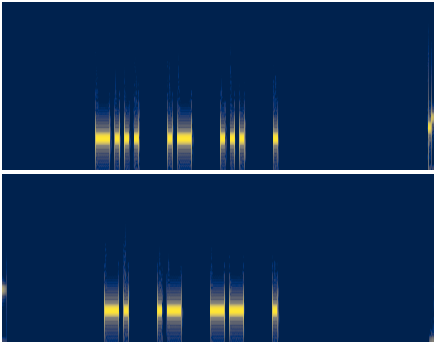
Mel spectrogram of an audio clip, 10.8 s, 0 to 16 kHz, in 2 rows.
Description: Morse code, heard as a keyed tone, about 20 wpm, spaced as for 14 wpm, 700 Hz. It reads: BASE NAME
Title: 2x Character Spacing - Top 300 Words - 20wpm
